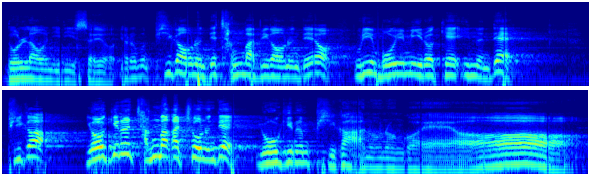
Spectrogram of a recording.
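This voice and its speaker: A middle-aged male pastor with a high, bright, forceful voice preaches a testimony sermon, telling stories with lively exclamations. His voice rings out in an echoey church hall with a long reverb tail. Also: normal speed, gravelly. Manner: animated storytelling, exclamatory asides.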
